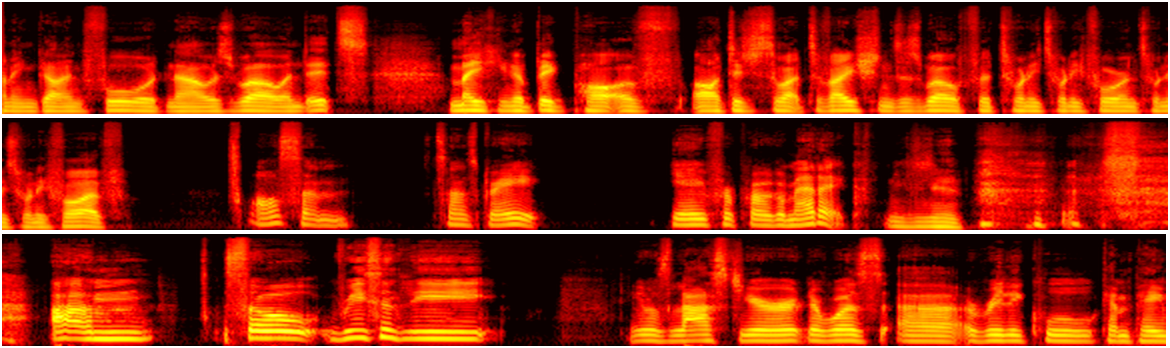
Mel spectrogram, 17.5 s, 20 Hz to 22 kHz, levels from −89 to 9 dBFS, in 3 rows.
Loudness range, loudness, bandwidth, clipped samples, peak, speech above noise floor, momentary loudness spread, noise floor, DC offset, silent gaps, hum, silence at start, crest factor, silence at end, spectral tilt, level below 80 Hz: 8 LU; -20 LUFS; 19.5 kHz; under 0.1%; -4 dBFS; 64 dB; 14 LU; -84 dBFS; under 0.1%; none; none; 0 s; 18 dB; 0 s; -4.5 dB/octave; -66 dBFS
